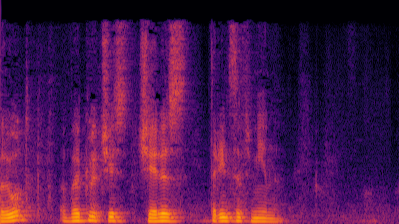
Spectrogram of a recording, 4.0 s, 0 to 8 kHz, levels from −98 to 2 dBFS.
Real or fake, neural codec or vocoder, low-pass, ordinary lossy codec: fake; codec, 16 kHz, 0.5 kbps, X-Codec, HuBERT features, trained on LibriSpeech; 7.2 kHz; MP3, 48 kbps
